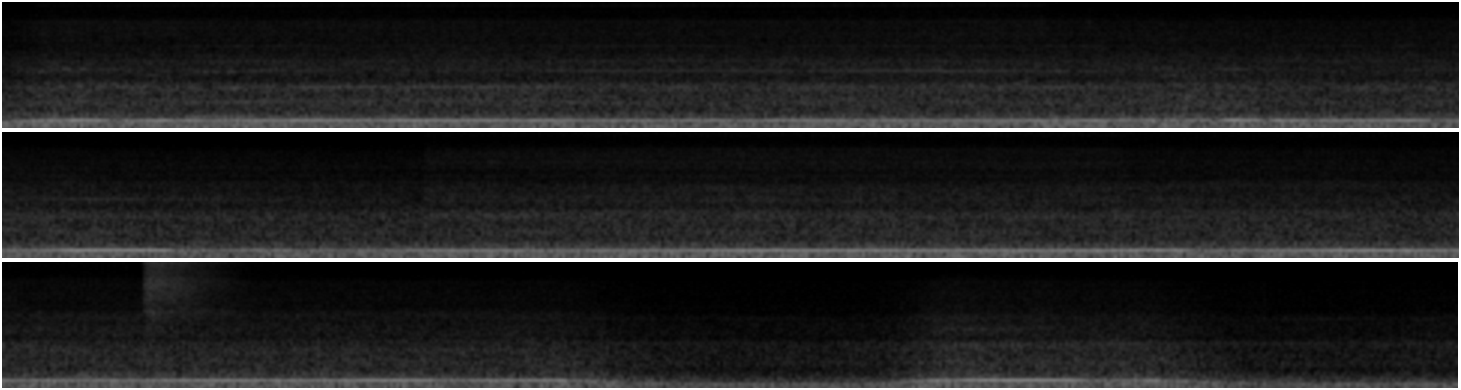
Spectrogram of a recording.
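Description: Utility truck engine held at a raised, steady speed, running the hydraulic boom. Near the end it drops back to idle, revs up briefly once more and settles to idle again. A short sharp hiss comes about two-thirds of the way through.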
